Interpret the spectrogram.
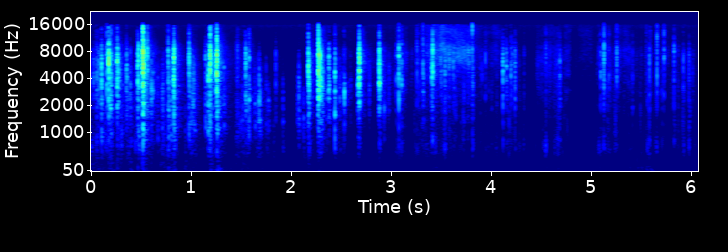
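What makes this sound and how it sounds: Fingertips rub and turn the glossy pages of an Allerhande magazine, crinkling them. Dense, bright paper crackles and swishes come in quick bursts with almost no low end, louder at the start and thinning into softer rustles with brief pauses toward the end.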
